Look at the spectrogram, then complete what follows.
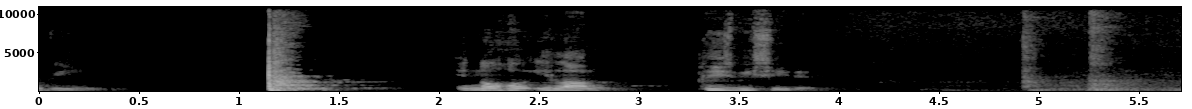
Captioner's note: gavel bangs once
